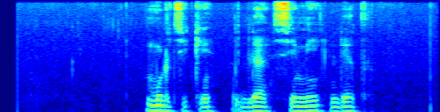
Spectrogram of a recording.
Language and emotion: Russian, neutral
